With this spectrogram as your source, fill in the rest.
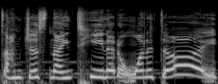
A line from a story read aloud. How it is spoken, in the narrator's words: Michelle yelled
